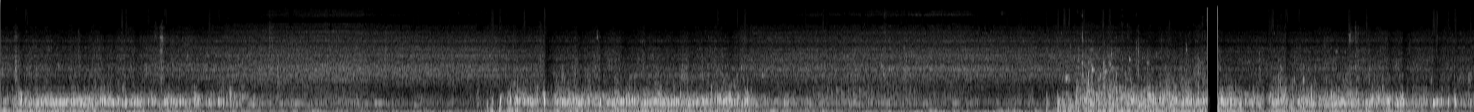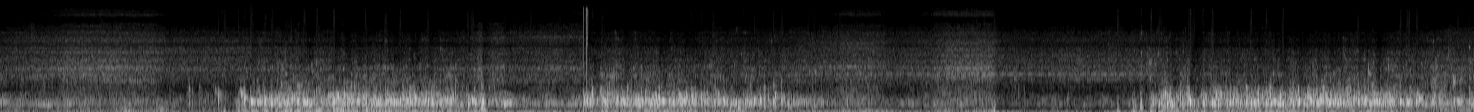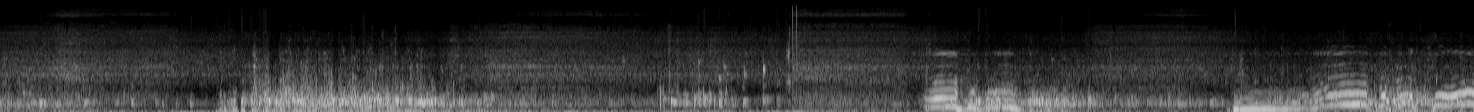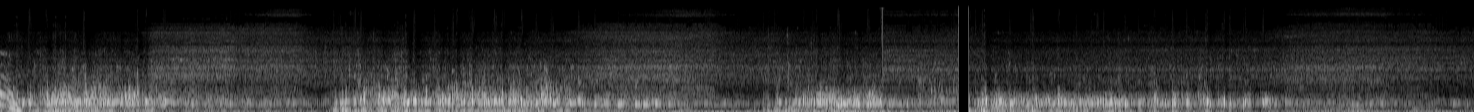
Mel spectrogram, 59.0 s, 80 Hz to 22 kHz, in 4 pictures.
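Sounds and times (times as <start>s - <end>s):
exhaled bubbles gurgling: 0.0s - 37.6s, 38.6s - 58.9s
diver breathing through regulator: 22.8s - 25.0s, 29.3s - 31.2s, 33.3s - 36.0s, 37.4s - 38.7s, 39.8s - 41.9s, 45.4s - 48.2s, 49.9s - 51.8s, 57.0s - 58.9s.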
